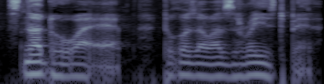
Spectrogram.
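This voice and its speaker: Laughing and repeating himself while he explains his tracks, a rapper talks casually in a podcast studio interview. He has a fairly low, monotone voice and speaks a little fast.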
